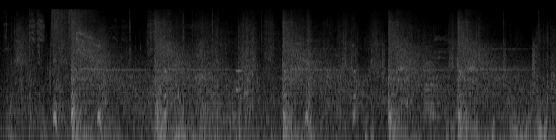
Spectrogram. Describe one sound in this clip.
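Bursts of crackling electric blasts whoosh loudly.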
